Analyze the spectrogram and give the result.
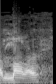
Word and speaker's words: Mueller: One of my heroes of the past to read about is George Mueller, or Muller, some pronounce it,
